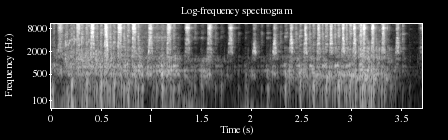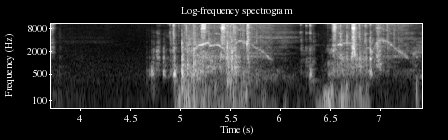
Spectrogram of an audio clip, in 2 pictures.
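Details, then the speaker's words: 2020 Ryobi RY802900 pressure washer, 2900 PSI, Ducar engine, left sitting outside: rapid ragged firing pops for a few seconds then silence, short sputters on later pulls; fires briefly then stalls, owner suspects it needs back pressure. "Okay. Did you hear that? Uh-oh. It kicked off."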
